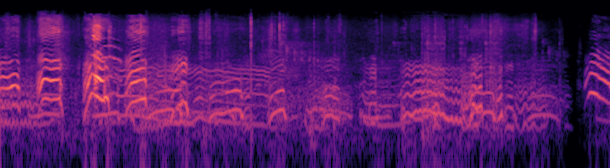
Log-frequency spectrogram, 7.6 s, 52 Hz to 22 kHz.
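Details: Great Pyredane puppies, newborn, spring 2016 litter of blue, Boston and panda pups, whimper and squeal almost continuously, loud peaked cries about twice a second early on, fading to softer overlapping whines, with brief human speech.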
